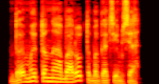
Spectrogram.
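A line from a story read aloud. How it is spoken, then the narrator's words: Snorted. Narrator (Russian): хмыкнул он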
